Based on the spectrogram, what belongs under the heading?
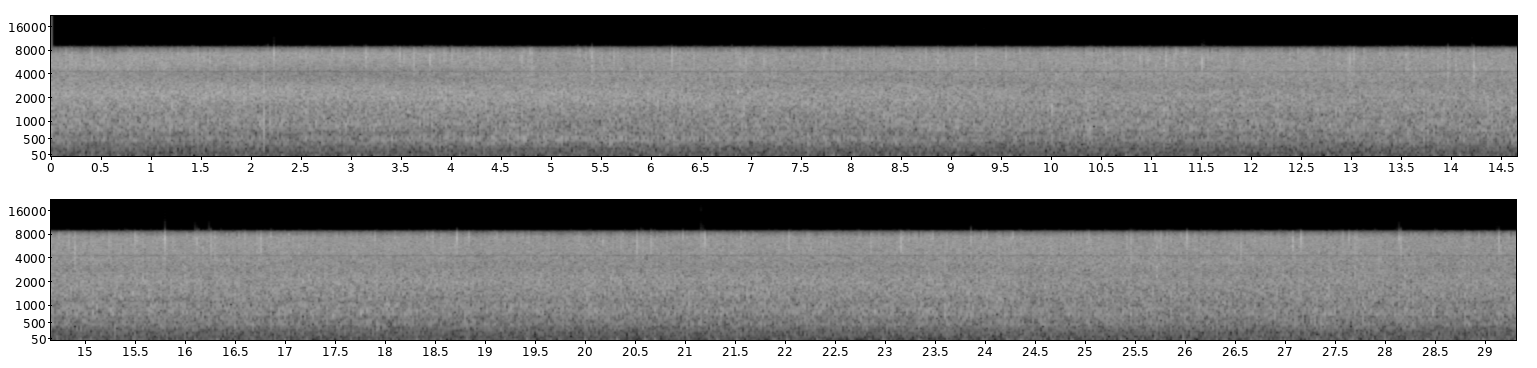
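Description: Thunderstorm rain falling steadily, a little heavier in the first several seconds, with scattered close drips ticking.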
